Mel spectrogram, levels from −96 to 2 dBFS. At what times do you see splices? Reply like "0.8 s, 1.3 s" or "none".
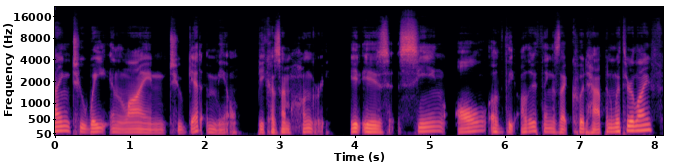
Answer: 5.2 s

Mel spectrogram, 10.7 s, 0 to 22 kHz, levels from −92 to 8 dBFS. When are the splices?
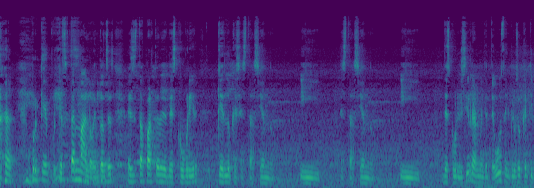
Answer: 6.8 s

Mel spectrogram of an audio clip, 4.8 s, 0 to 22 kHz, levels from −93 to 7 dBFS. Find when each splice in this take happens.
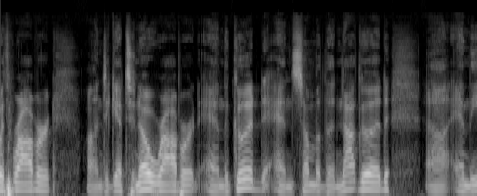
3.6 s

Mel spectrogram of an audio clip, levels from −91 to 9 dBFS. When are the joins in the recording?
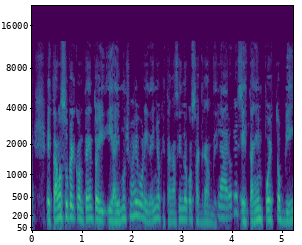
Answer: none

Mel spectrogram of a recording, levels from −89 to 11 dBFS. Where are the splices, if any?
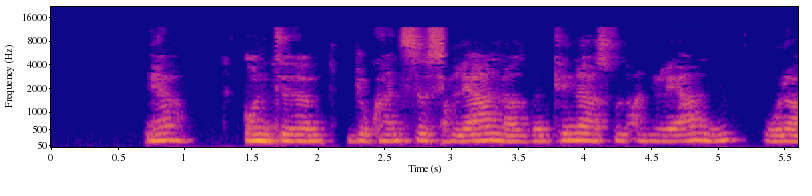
2.1 s, 2.9 s, 4.3 s

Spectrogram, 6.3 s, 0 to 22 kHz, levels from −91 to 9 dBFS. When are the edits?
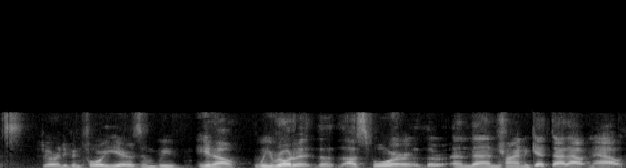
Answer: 1.9 s, 2.9 s, 3.4 s, 5.0 s

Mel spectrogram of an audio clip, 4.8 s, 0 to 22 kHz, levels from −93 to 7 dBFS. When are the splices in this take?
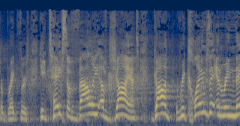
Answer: none

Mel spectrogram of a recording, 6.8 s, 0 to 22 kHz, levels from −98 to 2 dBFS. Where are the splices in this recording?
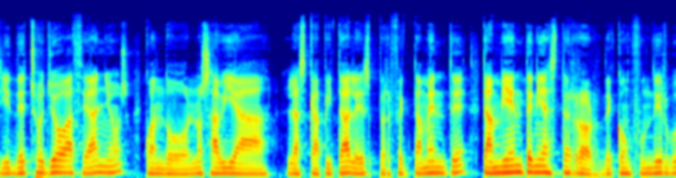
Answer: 1.4 s, 4.8 s

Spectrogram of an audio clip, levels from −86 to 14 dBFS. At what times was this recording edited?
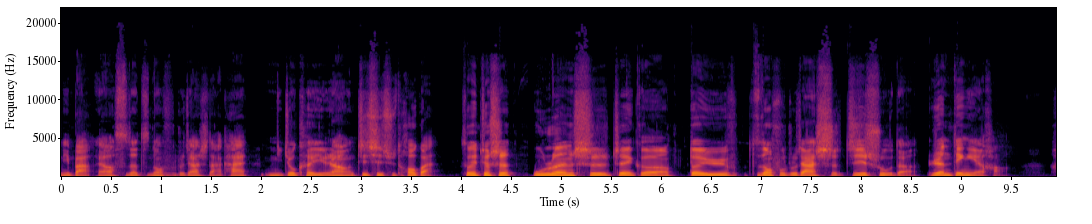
none

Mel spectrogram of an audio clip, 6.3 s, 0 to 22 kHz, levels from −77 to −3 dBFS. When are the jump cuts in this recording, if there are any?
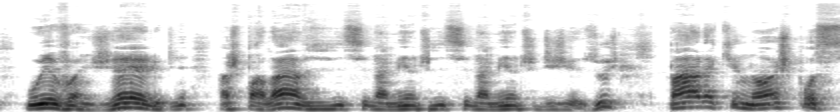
1.3 s, 3.2 s

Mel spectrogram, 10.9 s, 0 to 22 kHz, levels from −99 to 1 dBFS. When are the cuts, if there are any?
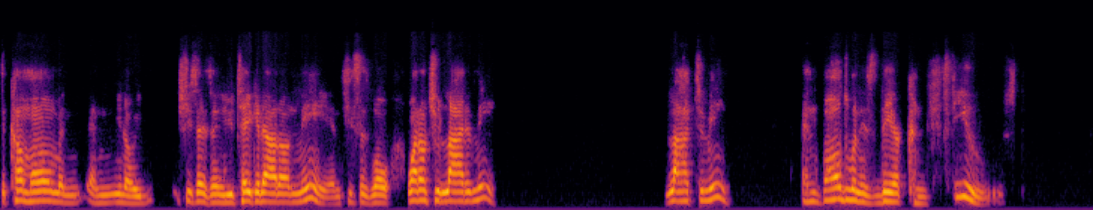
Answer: none

